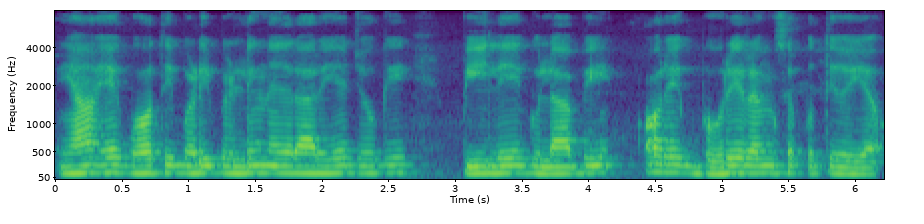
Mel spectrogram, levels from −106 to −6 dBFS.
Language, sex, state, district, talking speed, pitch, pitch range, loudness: Hindi, male, Bihar, Darbhanga, 200 wpm, 125 Hz, 120-130 Hz, -29 LUFS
